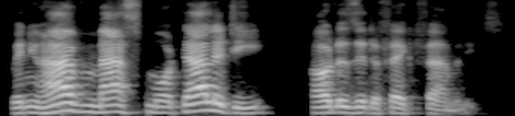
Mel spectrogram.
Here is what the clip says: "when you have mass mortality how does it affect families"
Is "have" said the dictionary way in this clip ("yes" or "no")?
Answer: yes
